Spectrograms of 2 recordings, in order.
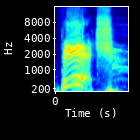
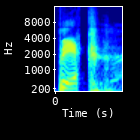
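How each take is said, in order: First: The name ends with a ch sound. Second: The name ends with a k sound. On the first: The speaker calls it right. "That's how it's spelled and pronounced" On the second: The speaker calls it wrong. "not Bick"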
